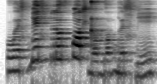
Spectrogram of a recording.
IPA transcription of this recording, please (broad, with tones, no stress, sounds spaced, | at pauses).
w ɯ˩ s ɡ͡b e˥ s b r o˥ θ ɓ ɔ˥ s ɖ o˩ ɡ o˩˧ ɡ͡b ɯ˩˧ s ɓ i˩˧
